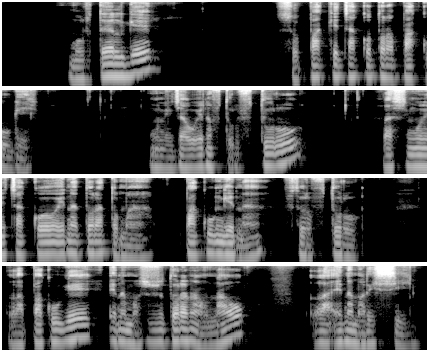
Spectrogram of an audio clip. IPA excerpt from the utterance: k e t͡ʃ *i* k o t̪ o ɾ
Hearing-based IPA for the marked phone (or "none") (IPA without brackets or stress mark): a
